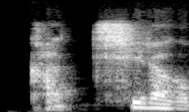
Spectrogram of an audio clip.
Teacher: 여기 여러 가지 현상을 예를 들었는데, 티읕 받침이지만 갓티라고 발음하지 않고 갓치라고 발음하죠. 그러니까 티읕은 뒤에 모음에 갖다 붙어서 연음 현상이 일어나는데, 그 연음 현상만 일어나는 게 아니라 이 티읕이 치읕으로 바뀝니다.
